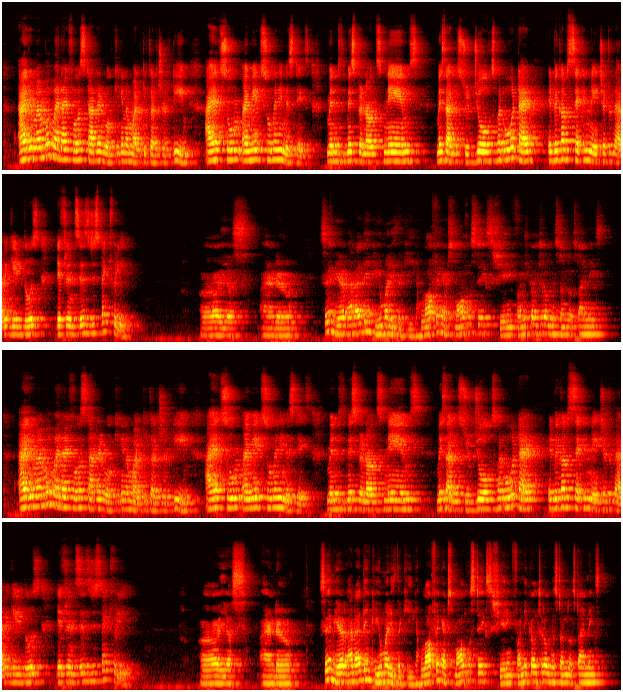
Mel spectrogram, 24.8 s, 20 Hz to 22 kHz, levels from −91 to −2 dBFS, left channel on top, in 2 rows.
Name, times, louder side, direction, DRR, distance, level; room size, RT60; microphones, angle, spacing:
voice 1, 0.3-8.3 8.7-14.9, left 2 dB, 40° left, 2 dB, 0.4 m, -29 dB
voice 2, 16.3-17.2 17.5-18.2 18.7-24.3, right 4 dB, 70° right, 7 dB, 0.3 m, -31 dB
4.2 x 2.4 x 2.8 m, 0.85 s
head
